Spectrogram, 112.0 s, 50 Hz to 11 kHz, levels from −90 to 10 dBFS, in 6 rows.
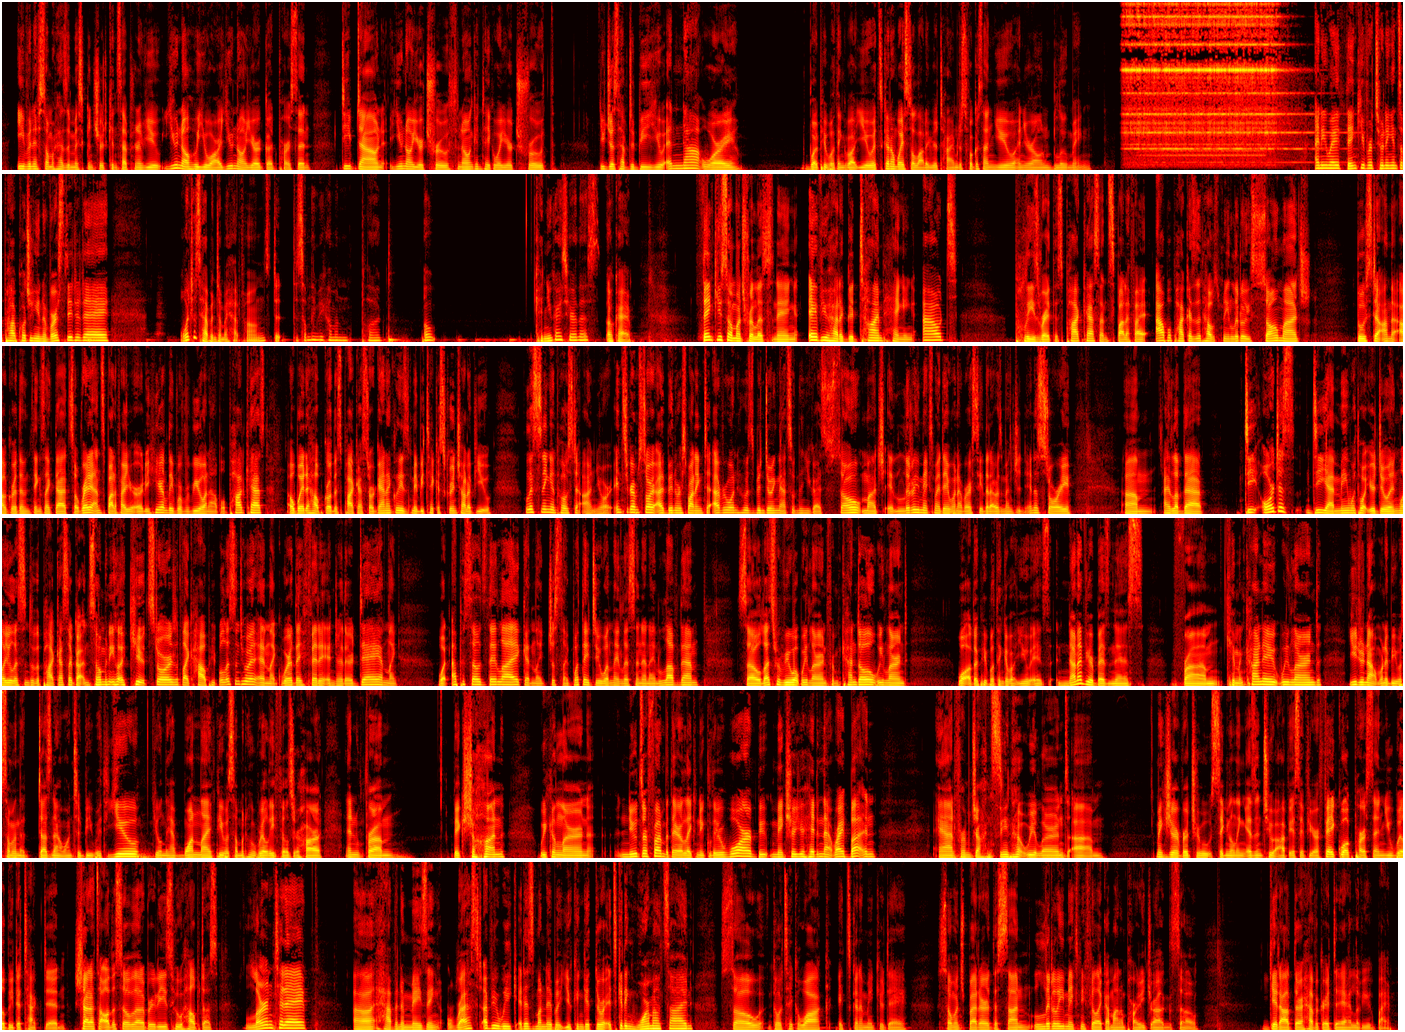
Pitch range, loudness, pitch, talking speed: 125-160 Hz, -21 LUFS, 135 Hz, 230 wpm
